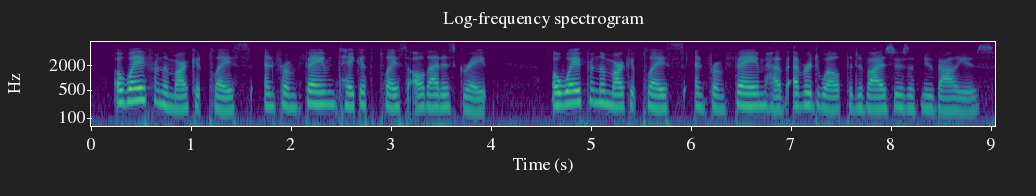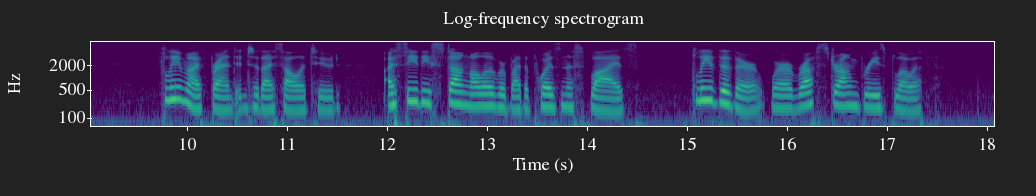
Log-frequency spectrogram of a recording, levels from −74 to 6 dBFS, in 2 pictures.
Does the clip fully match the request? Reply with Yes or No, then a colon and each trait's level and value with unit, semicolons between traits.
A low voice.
No: high, 190 Hz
